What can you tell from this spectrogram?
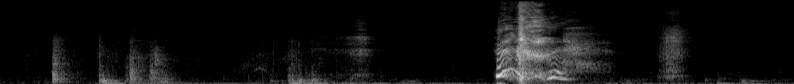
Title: Sneezing and Nose Blowing (Female)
